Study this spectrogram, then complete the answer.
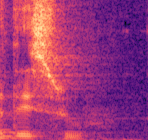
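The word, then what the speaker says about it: です: On enchaîne les amis avec du coup Solewa Rei no Shiwaza Desu. Des, parce qu'on ne prononce pas le U se fait aspirer du coup.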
